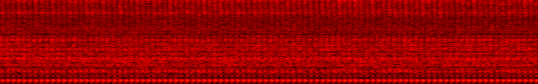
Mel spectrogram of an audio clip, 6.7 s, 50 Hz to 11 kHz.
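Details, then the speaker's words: Hero Splendor BS6 single-cylinder bike just started cold, rpm around 1739 on live OBD data, temperature-sensor automatic choke active until warm: rapid even thumping at raised steady idle, no misses; normal cold-start fast idle. "तो यह temperature sensor ही automatic चौक का काम करता है और यह temperature sensor जब engine ठंडा रहेगा तो ऑटोमेटिक इसके एक्वेटर को ऑन कर देगा ऑटोमेटिक चौक लगा देगा"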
